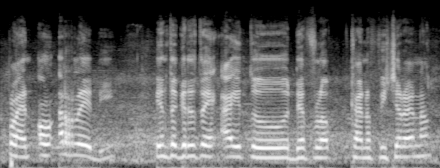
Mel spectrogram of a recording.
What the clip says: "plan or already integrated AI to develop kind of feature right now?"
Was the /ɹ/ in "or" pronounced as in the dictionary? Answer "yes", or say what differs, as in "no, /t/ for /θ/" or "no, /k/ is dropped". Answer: no, /l/ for /ɹ/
